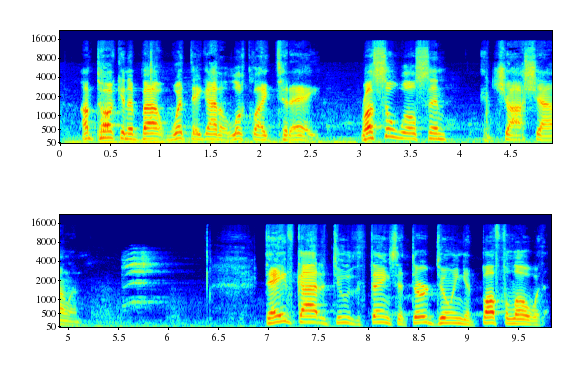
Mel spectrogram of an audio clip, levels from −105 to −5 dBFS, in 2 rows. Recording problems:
animal sounds; faint; throughout; 20 dB below the speech

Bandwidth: 15 kHz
